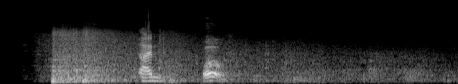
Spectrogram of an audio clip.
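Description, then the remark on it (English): A large explosion booms in the distance, followed by two sharper bursts within the next couple of seconds, then a long, low rumble that slowly fades away. “Off into the far distance, you guys hear a large explosion.”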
